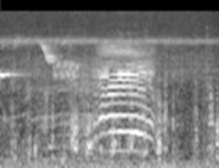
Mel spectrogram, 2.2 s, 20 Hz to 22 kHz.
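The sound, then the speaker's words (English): A single goat bleats on a 25-acre farm in rural Milledgeville, Baldwin County, Georgia: one wavering, nasal cry lasting about half a second, rising out of a quiet outdoor background. “On a 25-acre farm in rural Milledgeville in Baldwin County, John Jackson looks through a gate separating him from his goats.”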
